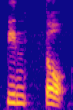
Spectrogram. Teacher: Do you hear the glottal stop when I say pinto?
